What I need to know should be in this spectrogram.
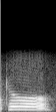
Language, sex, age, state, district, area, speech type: Bodo, female, 30-45, Assam, Kokrajhar, rural, conversation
